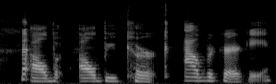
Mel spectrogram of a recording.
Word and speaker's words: Albuquerque: albu albu used to say Al ALB kerk Albuquerque Albuquerque yeah albir Al ALB quir quirky qu but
